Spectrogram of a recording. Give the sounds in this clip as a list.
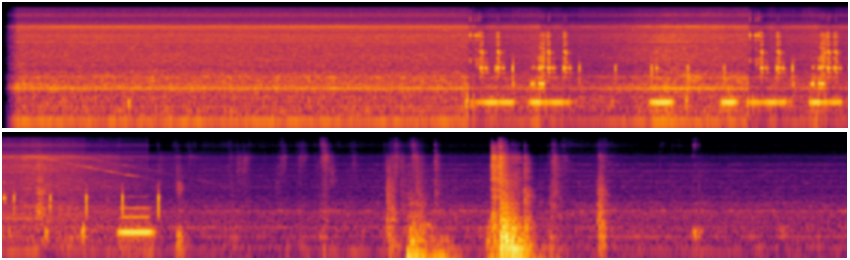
vacuum cleaner, phone ringing, door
